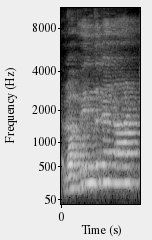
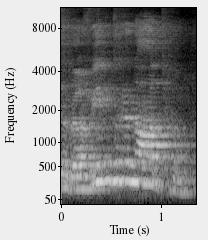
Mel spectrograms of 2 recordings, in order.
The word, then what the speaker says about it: Rabindranath: And it is Rabindranath. But in Bengal, Va is pronounced as Ba. So they say Rabindranath.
